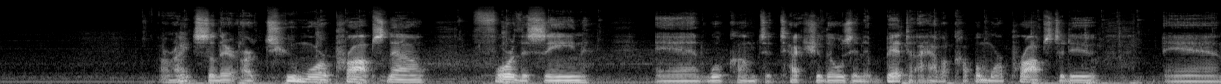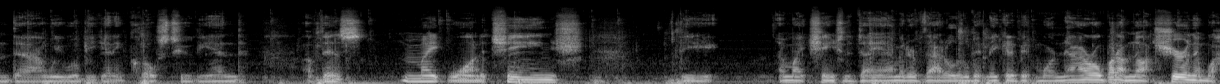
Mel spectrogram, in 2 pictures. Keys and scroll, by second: 17.4 Tab, 18.9 alt+a, 20.9 Tab, 21.8 alt+a.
